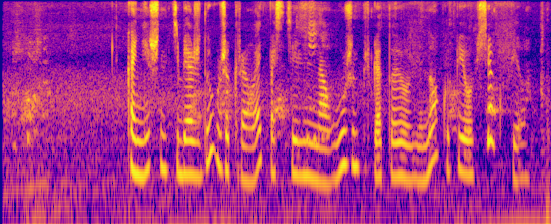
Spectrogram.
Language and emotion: Russian, positive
